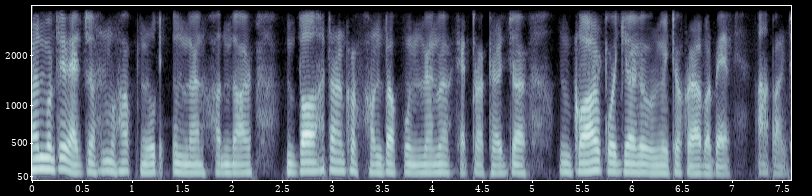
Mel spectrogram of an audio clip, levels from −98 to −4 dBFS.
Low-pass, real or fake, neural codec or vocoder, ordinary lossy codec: 3.6 kHz; fake; codec, 16 kHz, 1 kbps, FreqCodec, larger model; none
